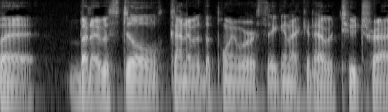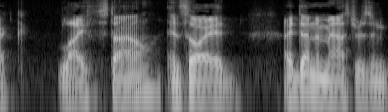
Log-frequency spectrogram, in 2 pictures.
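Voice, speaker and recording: A man speaks very fast in a fairly low voice with fairly even intonation. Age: 30s. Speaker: novelist and video game writer. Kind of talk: casual interview.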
